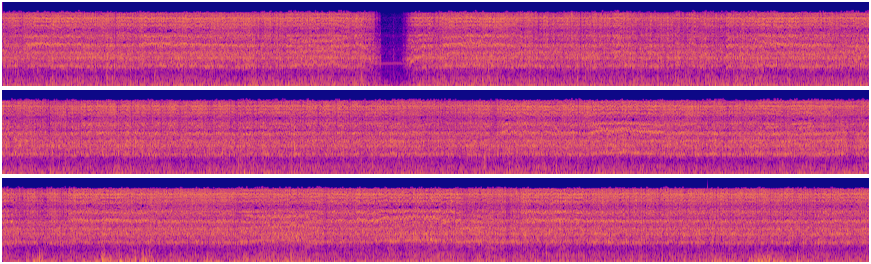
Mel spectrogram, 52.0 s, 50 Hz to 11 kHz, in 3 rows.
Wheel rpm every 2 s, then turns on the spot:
200, 200, 200, 150, 150, 200, 200, 200, 200, 200, 200, 200, 200, 200, 200, 200, 200, 200, 200, 200, 200, 200, 200, 200, 200, 200.
none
